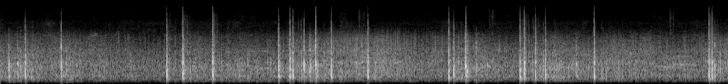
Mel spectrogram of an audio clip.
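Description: Aerial fireworks display: sharp shell bursts and bangs in quick, irregular succession, a dozen or more, over a continuous wash of noise between them.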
